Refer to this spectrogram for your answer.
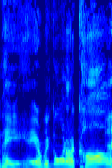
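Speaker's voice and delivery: very high, very loud, shrill holler. Retelling yelling into the truck intercom: imitating own past yelling. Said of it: "I'm yelling into the intercom".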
